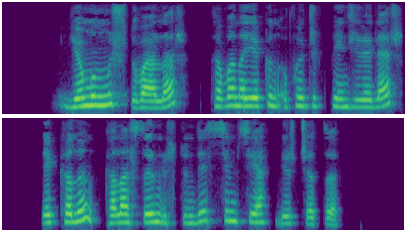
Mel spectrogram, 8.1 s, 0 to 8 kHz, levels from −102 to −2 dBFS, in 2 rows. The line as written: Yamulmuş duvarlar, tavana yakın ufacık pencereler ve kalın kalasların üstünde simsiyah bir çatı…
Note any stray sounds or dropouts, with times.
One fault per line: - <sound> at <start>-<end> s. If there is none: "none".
none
